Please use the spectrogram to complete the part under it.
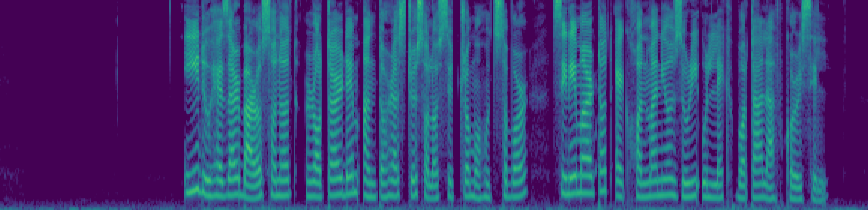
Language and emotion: Assamese, neutral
